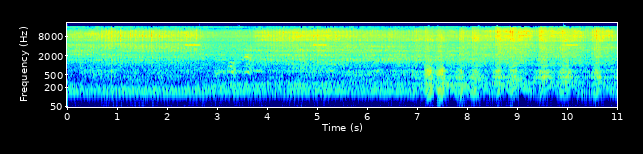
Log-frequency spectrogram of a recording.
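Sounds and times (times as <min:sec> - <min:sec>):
chainsaw cutting wood: 0:06.3 - 0:11.0.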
